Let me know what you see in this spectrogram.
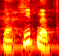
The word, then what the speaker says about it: Heatmap: Noch ein zweites Beispiel, jetzt kommen wir zu dieser Headmap. Heißt jetzt richtig ausgesprochen, Thomas? Heatmap war schon richtig, war ich eigentlich auch der Meinung.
